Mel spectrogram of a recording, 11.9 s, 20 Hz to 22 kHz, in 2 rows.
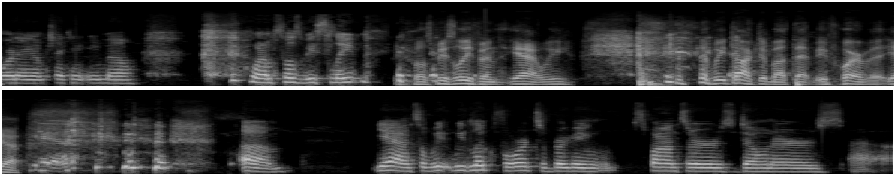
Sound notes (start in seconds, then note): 4.0 laughs; 7.3 laughs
